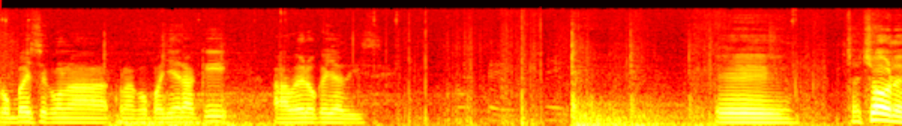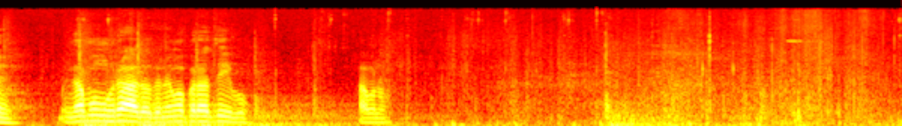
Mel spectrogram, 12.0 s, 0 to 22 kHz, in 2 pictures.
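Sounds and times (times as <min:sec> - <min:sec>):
footsteps on concrete: 0:00.2 - 0:12.0
knocks and low thuds: 0:00.5 - 0:12.0.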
